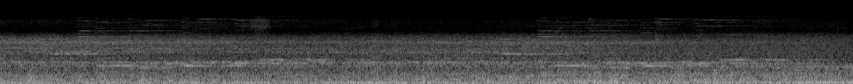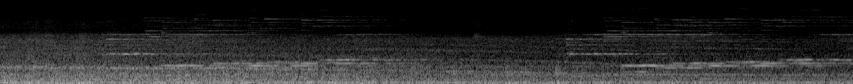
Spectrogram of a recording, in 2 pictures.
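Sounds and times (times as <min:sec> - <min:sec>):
electric train rumbling past: 0:00.0 - 0:17.0.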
